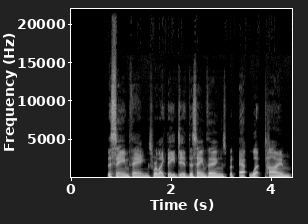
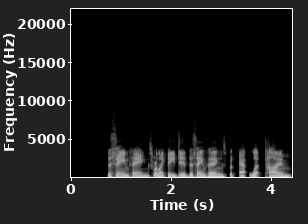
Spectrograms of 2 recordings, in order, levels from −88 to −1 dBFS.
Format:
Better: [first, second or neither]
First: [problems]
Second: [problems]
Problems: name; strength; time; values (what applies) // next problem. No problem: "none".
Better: first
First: none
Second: muffled; very; fading above 3 kHz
